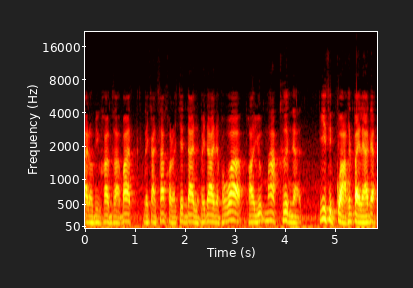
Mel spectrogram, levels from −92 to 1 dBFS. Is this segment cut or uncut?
cut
